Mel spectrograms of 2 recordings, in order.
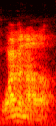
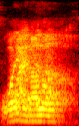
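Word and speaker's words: Waimānalo: Waimanalo. Yep. What? How do you say that? Waimanalo. Wow, you guys did Yeah. that good. Waimanalo.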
